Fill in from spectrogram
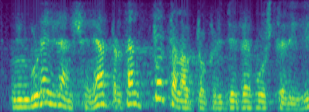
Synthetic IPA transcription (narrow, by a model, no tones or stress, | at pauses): niŋɡunajɾanseɲapəɾt̪ant̪ːot̪əlawt̪okɾit̪ikəɣust̪əðiɣi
